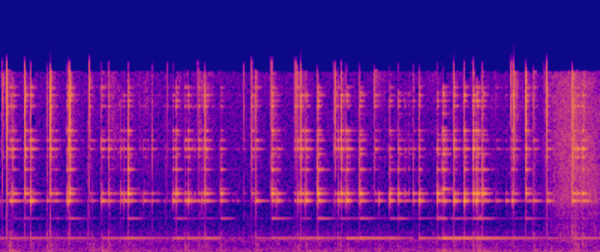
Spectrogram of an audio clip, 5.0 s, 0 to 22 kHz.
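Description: Long fingernails tap rapidly on the sides of an empty glass pint glass standing upright on a table. The result is a fast, uneven stream of bright, clicky glass taps that ring only briefly, with a faint steady tone near 1.2 kHz and a high glassy shimmer above.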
